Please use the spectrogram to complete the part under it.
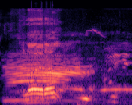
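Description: A dairy cow at the Manapparai cattle market moos loudly and close up, one long low bellowing call followed by a shorter one, with no talk.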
